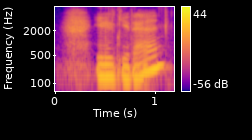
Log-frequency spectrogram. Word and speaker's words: 일기: 그로 소리내는 예외인 경우예요 먼저 이에 리을 배춘 수리인 을을 붙여서 이을 이을 1이라고 읽어요 1 다음에 기라는 말이 와서 일기가 되는데요 일기란 그날의 기록이라는 말이에요 따라서 1이 꾸며 주는 말이고이 꾸며 주는 말의 리을 받침이 기억을 만나지만 예외라 끼라고 읽지 않고 기라고 읽어요 일기 예문 읽어 볼게요 매일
